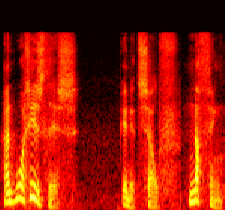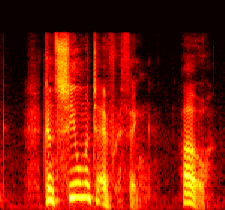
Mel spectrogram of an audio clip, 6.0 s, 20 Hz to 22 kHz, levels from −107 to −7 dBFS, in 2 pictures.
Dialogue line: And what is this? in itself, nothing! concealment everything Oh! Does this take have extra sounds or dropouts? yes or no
no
